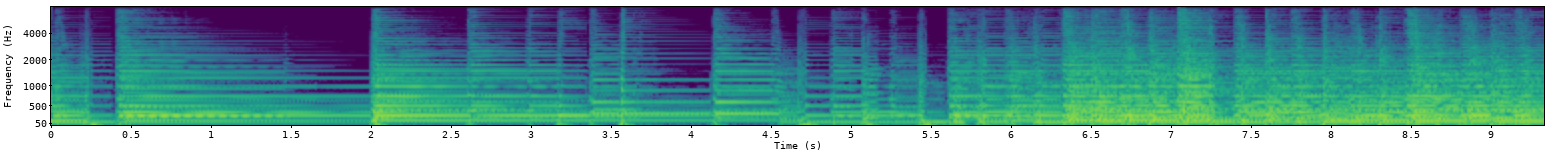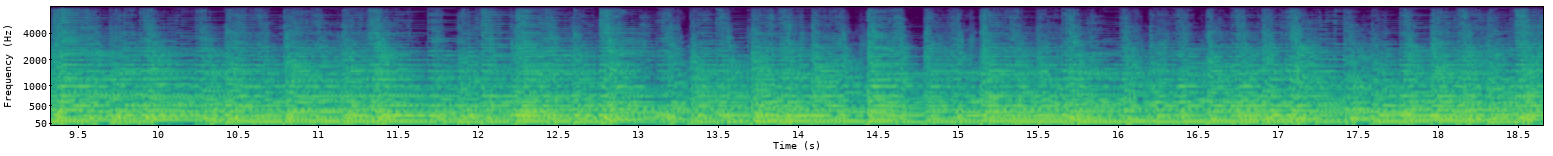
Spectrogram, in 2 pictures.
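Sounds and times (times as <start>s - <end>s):
acoustic improvisation: 0.0s - 18.6s.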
